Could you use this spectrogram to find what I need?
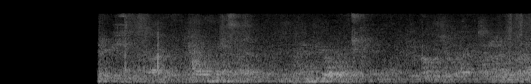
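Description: A man speaks into a microphone in a large room.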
